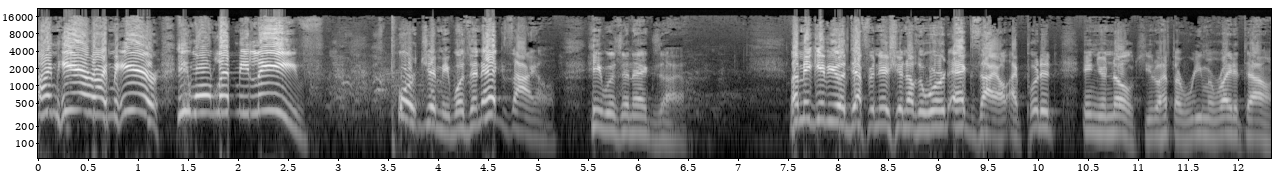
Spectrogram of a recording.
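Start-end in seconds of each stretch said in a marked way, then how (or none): 0.0-2.9 very high, long, drawn-out desperate cry. Telling a joke, the speaker voices the son calling from upstairs, retelling Jimmy's desperate cry. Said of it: "a desperate voice from upstairs said".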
